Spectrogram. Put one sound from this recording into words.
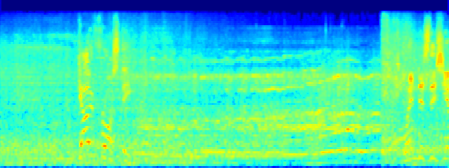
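A racing car engine revs and shifts gears up and down in quick bursts.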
